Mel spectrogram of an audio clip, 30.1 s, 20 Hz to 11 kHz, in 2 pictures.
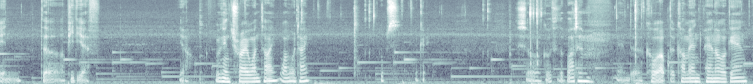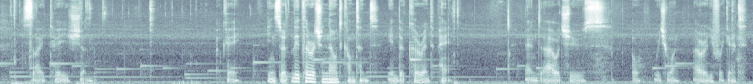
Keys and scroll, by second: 4.8 super+e, 6.4 super+e, 8.0 super+e, 10.6 Return, 10.7 Return, 12.7 super+p, 15.0-17.2 typing, 18.4-19.3 typing, 23.9-24.6 typing, 28.0 typing.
